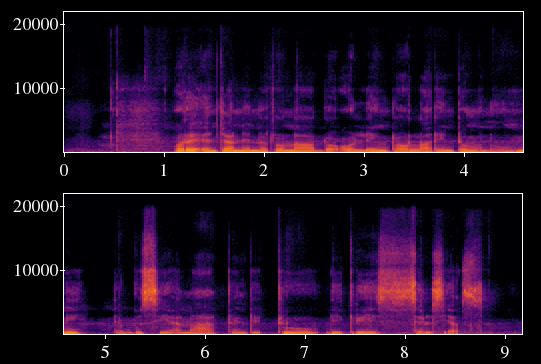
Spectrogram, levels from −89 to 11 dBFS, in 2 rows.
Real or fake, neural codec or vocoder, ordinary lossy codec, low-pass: fake; vocoder, 44.1 kHz, 128 mel bands, Pupu-Vocoder; none; 19.8 kHz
